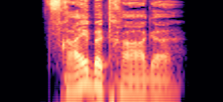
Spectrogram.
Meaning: dative of Freibetrag
- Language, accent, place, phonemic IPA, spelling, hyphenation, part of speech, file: German, Germany, Berlin, /ˈfʁaɪ̯.bəˌtʁaːɡə/, Freibetrage, Frei‧be‧tra‧ge, noun, De-Freibetrage.ogg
